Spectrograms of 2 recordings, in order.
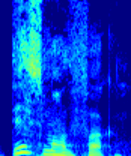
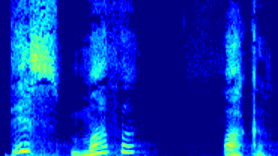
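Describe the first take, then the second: First: Said in the usual way. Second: Slow dramatic buildup. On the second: Acted. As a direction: stretch "This motherfucker" out slowly, drawn and heavy. Dramatic pause before the reveal.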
